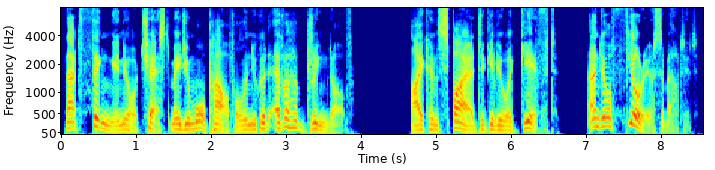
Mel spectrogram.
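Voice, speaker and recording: An actor playing a suave, scheming tyrant lord in a fantasy video game, speaking in a pompous, silky, mock-courteous and theatrical manner. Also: male voice, medium pitch, very animated, normal speed, no room sound, clean studio sound. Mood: coolly persuasive.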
